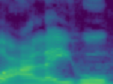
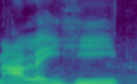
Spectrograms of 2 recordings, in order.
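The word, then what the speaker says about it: عَلَيْهُ: ayat 10 kalimatnya alaihullah, hati-hati dibaca alaihu, hati-hati dibacanya itu alaihu bukan alaihi.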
